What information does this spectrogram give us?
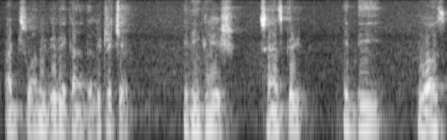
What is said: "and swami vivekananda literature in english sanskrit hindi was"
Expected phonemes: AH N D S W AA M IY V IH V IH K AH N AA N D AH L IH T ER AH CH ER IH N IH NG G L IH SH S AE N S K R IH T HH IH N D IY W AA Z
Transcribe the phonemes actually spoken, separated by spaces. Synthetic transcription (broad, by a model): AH N D S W AA M IY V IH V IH K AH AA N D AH L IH T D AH CH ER IH N IH NG G L IH SH S AE N S K R IH T HH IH N D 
